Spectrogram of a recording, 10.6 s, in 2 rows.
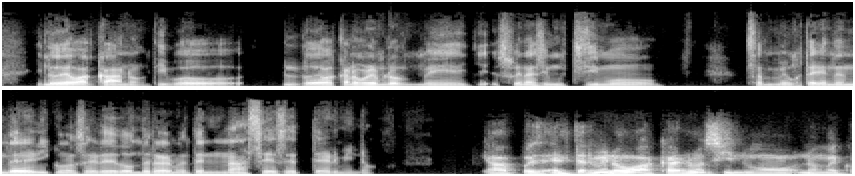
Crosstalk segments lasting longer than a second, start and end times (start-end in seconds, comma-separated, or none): none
